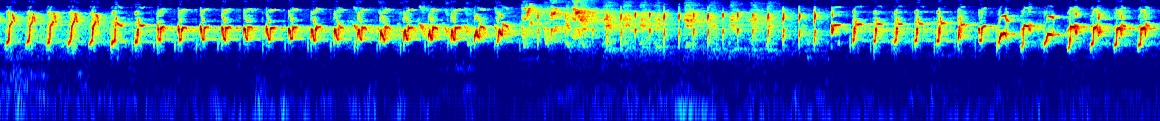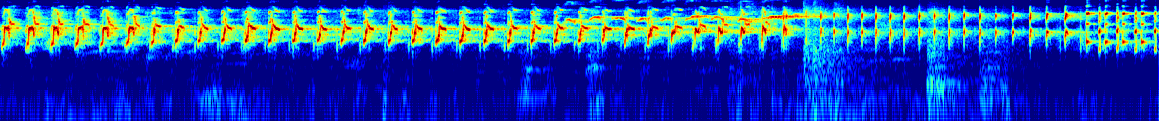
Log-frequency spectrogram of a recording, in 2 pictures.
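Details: Long lovebird ngekek chatter for training other birds: an unbroken, fast rhythmic rattle of strident high notes lasting over ten seconds, with small pitch shifts and a brief dip in loudness near the end.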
